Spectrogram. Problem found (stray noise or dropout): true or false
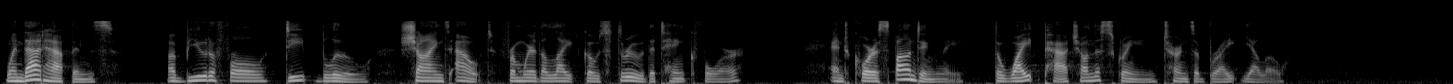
false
